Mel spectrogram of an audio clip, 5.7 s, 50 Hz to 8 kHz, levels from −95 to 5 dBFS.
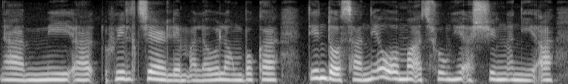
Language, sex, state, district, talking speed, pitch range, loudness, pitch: Mizo, female, Mizoram, Aizawl, 265 wpm, 200-225 Hz, -15 LUFS, 210 Hz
